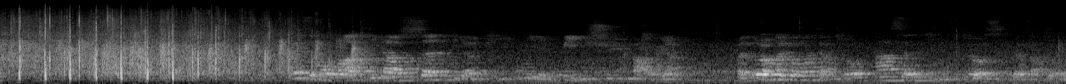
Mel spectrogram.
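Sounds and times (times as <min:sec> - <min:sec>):
applause: 0:00.0 - 0:03.7
speech: 0:03.0 - 0:10.6.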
